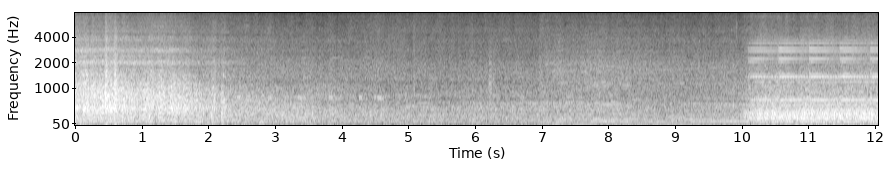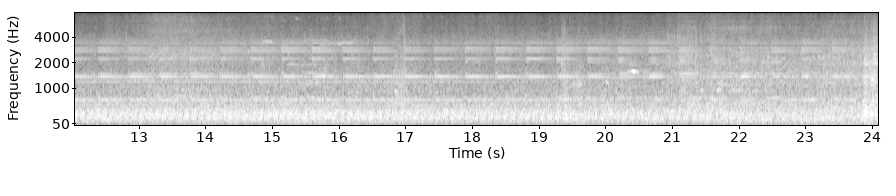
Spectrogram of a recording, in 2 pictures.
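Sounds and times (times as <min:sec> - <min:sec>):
train wheels rumbling on rails: 0:00.0 - 0:24.0
level crossing warning bell: 0:08.3 - 0:24.0.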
